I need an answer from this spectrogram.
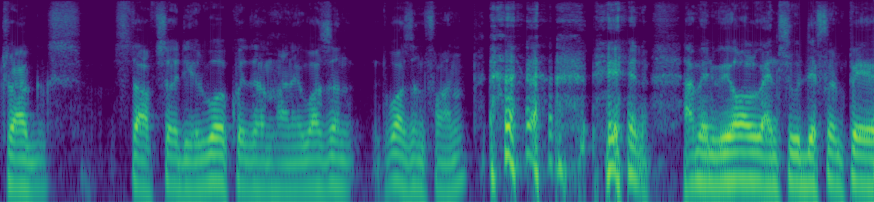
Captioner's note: chuckles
